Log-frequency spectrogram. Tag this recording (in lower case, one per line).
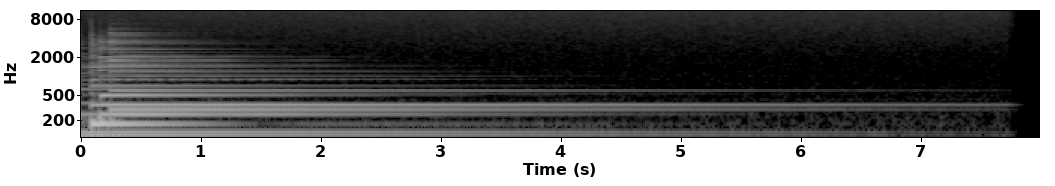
musical instrument
plucked string instrument
music
guitar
